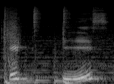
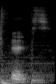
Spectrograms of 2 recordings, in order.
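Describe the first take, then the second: First: Both words are said fully and separately. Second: The words are joined into one short syllable.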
